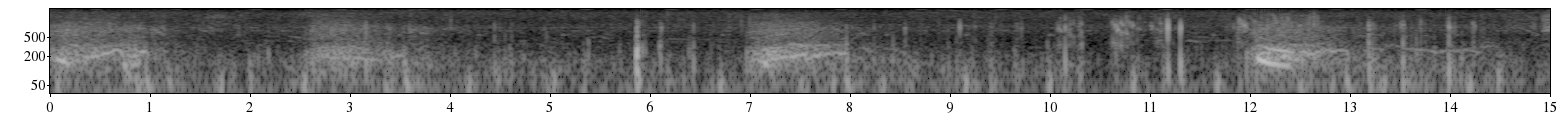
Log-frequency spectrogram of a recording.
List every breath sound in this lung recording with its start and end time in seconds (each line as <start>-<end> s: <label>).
0.00-1.06 s: inhalation
0.00-1.06 s: wheeze
2.43-3.63 s: inhalation
2.43-3.63 s: wheeze
6.96-8.03 s: inhalation
6.96-8.03 s: wheeze
11.99-13.05 s: inhalation
11.99-13.05 s: wheeze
